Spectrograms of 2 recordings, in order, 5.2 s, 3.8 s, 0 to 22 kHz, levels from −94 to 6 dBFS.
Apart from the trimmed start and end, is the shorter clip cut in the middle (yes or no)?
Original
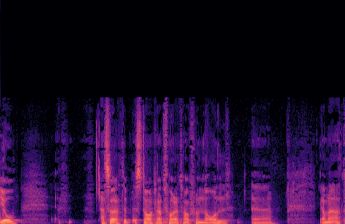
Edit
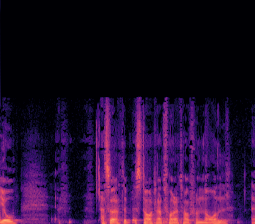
no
